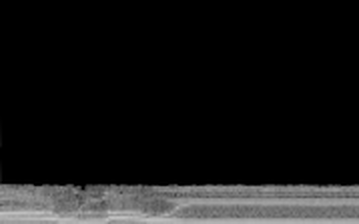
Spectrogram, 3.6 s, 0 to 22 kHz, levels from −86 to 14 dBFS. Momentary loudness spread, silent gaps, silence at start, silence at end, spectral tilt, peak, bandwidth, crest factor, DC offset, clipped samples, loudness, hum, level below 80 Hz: 5 LU; none; 0 s; 0 s; -10.5 dB/octave; -4 dBFS; 4 kHz; 10 dB; under 0.1%; under 0.1%; -15 LUFS; none; -42 dBFS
